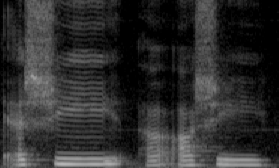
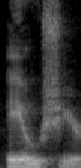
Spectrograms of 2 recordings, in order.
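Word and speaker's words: Aos sí: This is spelled Aossi. And I believe it is pronounced Eshi, Eshi. Let's say Eshi. I know in the past I have definitely pronounced it incorrectly, and I'm pretty sure I've said like Aoshi or something like that, but it is in fact pronounced Eshi. It comes from Irish mythology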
